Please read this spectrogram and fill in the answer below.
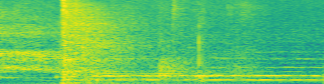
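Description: A single thump about half a second in, then a youth choir holding a steady sustained chord in a large hall, the tuning exercise of a warm-up in which the singers tune to each other.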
